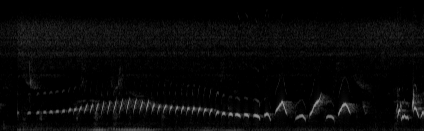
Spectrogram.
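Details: One-year-old Aceh forest-lineage white-rumped shama, sung to encourage other shamas: a steady fast train of repeated notes rising then sliding down, followed by loud upward-swooping whistles spaced about half a second apart.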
